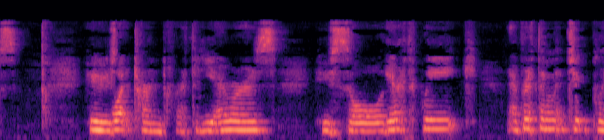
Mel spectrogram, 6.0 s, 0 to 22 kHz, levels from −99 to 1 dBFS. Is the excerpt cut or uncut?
cut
